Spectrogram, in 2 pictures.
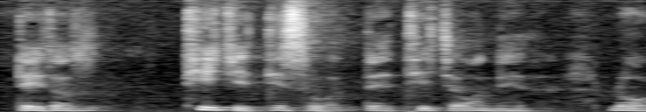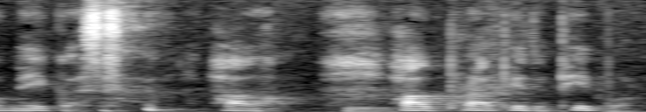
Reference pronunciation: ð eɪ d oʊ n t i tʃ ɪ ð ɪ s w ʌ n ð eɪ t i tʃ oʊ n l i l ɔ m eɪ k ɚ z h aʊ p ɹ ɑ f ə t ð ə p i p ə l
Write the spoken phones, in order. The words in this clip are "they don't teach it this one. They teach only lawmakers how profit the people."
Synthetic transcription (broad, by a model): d eɪ d oʊ n t i tʃ ɪ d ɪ s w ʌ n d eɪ t i tʃ oʊ n l i l ɔ m eɪ k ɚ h h aʊ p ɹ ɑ p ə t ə p i p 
